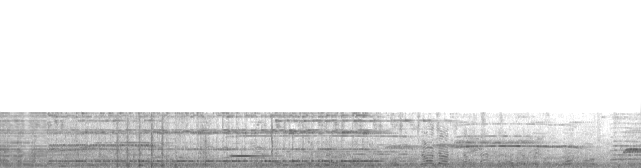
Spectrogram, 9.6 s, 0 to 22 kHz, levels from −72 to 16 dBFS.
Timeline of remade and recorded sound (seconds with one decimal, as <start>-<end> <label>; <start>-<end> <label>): 0.0-0.7 remade; 0.7-9.6 recorded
